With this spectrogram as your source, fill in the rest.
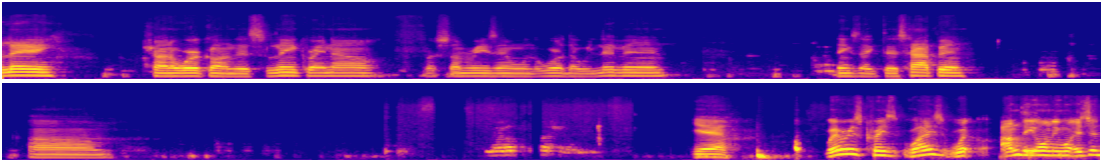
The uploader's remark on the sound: using ZOOM Video Conference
